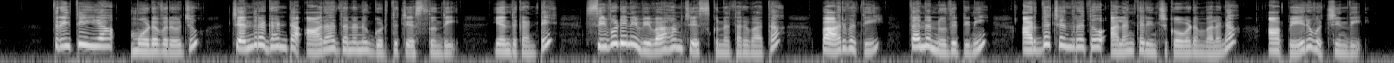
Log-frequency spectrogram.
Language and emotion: Telugu, neutral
